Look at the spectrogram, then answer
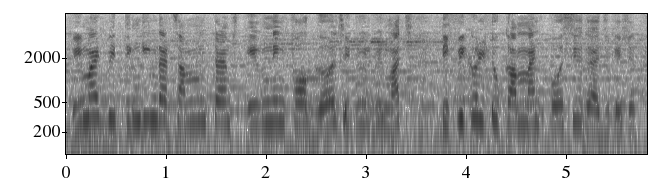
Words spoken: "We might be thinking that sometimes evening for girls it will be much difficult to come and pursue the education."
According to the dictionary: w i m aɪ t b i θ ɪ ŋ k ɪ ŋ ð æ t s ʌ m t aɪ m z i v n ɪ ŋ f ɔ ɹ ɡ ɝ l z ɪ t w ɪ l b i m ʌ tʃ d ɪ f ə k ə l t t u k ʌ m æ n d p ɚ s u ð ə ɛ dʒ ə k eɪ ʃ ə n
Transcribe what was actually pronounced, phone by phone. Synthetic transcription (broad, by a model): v i m aɪ t b i t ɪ ŋ k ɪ ŋ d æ t s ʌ m t aɪ m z i v n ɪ ŋ f ɔ ɹ ɡ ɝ l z ɪ t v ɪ l b i m ʌ tʃ d ɪ f ə k ə l t t u k ʌ m æ n d p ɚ s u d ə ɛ dʒ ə k eɪ ʃ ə n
